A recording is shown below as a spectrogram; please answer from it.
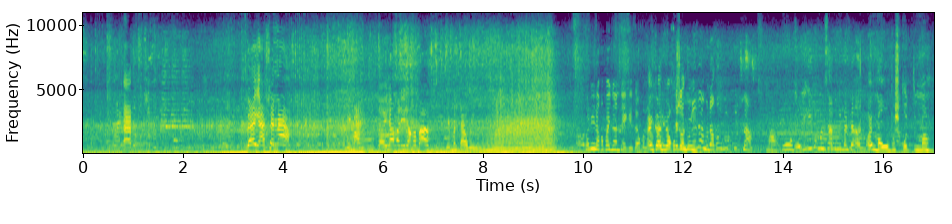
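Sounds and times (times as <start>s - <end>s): vehicle engine running: 0.0s - 16.3s
people's voices: 0.0s - 17.0s.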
